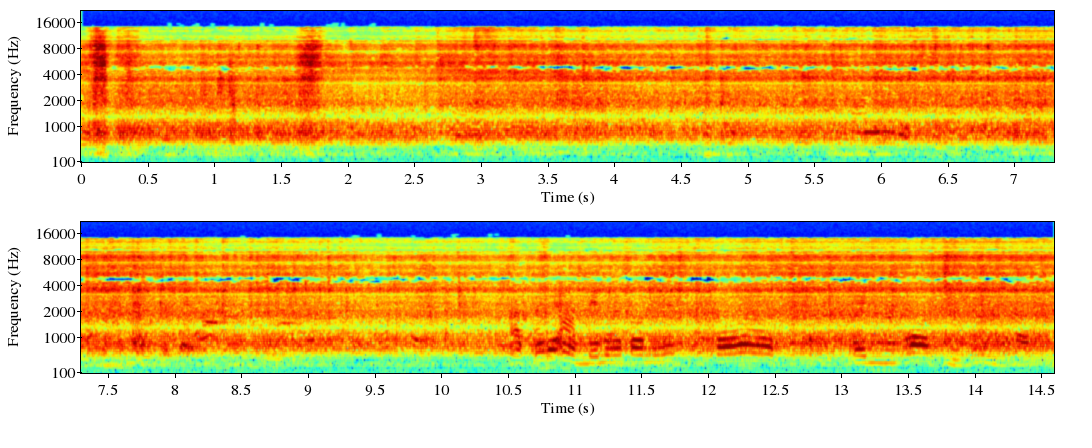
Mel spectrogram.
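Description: Indistinct voices of people talking over a steady rushing background noise, the voices growing clearer toward the end.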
